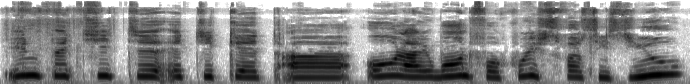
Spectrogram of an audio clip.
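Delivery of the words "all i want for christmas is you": English read with a strong French accent. Real, not acted. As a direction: read the English words the French way, mock proud. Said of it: "avec mon accent parfait".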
